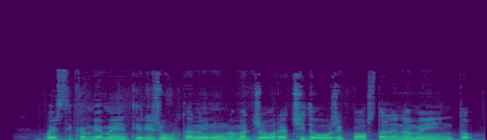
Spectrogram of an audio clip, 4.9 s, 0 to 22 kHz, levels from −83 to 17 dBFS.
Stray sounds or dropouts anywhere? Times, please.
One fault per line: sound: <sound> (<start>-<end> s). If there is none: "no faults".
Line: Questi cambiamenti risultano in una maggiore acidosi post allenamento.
no faults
